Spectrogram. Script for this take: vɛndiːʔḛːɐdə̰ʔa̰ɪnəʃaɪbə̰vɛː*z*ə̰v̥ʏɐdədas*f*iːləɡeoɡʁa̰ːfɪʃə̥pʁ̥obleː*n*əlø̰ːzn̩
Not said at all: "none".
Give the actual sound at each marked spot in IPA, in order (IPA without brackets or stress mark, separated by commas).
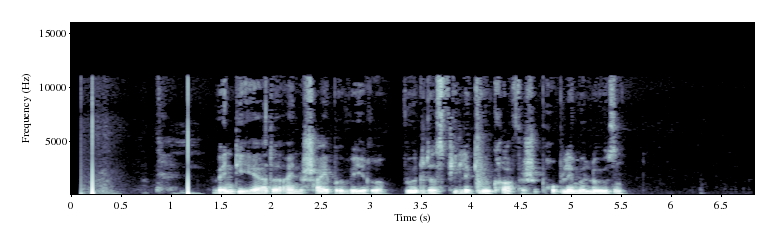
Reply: ʁ, f, m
